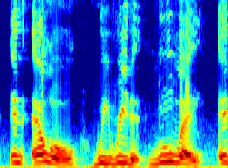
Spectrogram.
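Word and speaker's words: לולא: time of year look at the first word lulay which is spelled lamed vav lamid alef if you switch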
